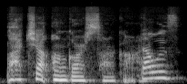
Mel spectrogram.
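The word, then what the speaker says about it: Batya Ungar-Sargon: Unlike other people, I like to hear the creative pronunciations. Batya Ungar Sargon.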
